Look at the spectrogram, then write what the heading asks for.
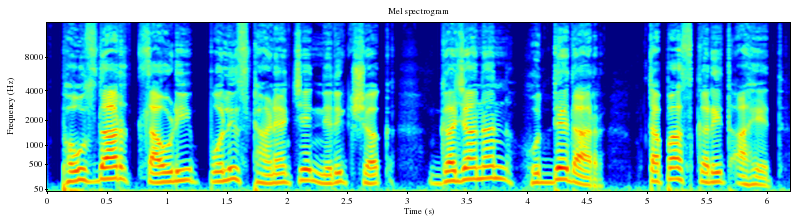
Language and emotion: Marathi, neutral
